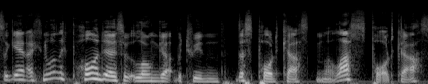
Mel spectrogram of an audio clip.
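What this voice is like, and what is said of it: Scottish accent. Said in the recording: “my annoying Scottish accent”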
